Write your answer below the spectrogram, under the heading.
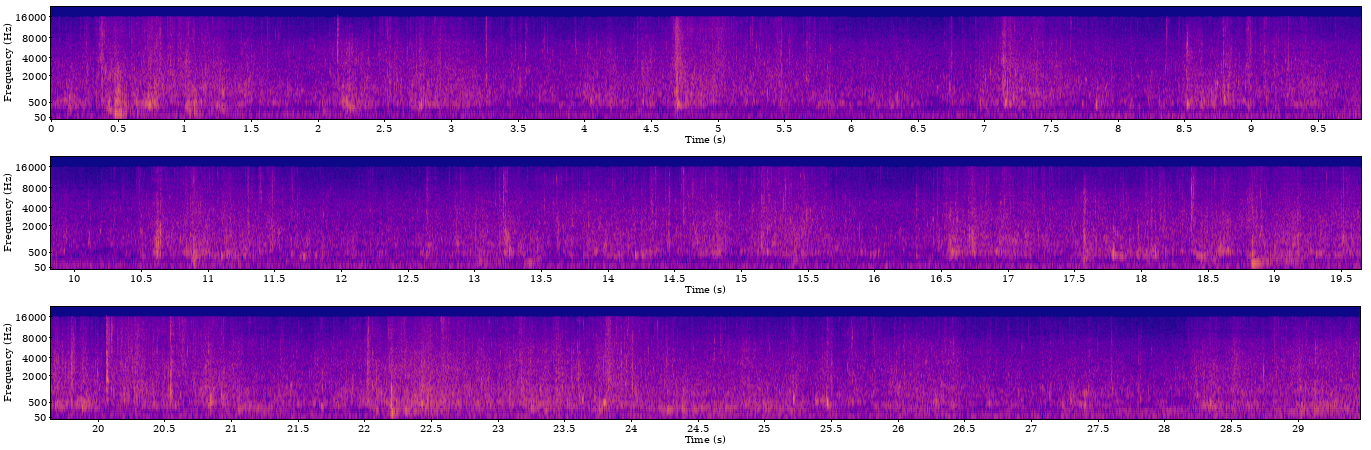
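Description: Running water of a stream: a steady babbling trickle with many small splashes and gurgles.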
